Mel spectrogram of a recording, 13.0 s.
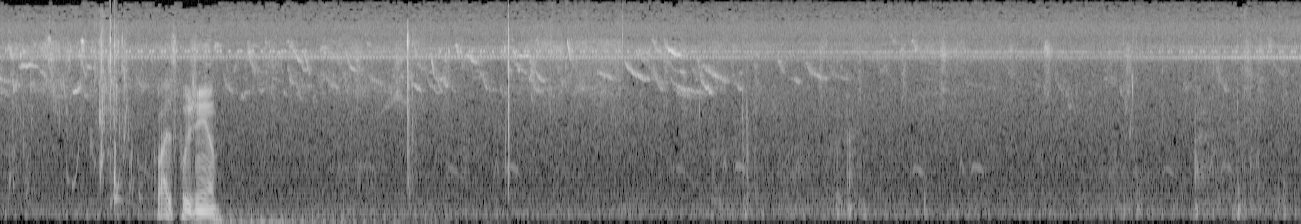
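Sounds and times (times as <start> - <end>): steady high-pitched whine: 1.6 - 7.0
birds chirping: 1.6 - 7.5
sharp clicks: 2.3 - 5.2.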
